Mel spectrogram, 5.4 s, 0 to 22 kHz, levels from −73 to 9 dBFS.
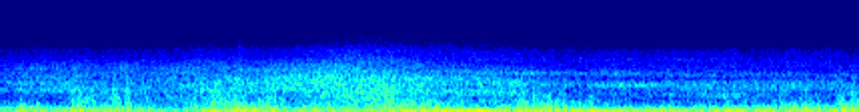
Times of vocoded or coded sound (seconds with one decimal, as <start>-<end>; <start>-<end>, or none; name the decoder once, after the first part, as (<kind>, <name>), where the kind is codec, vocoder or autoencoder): none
